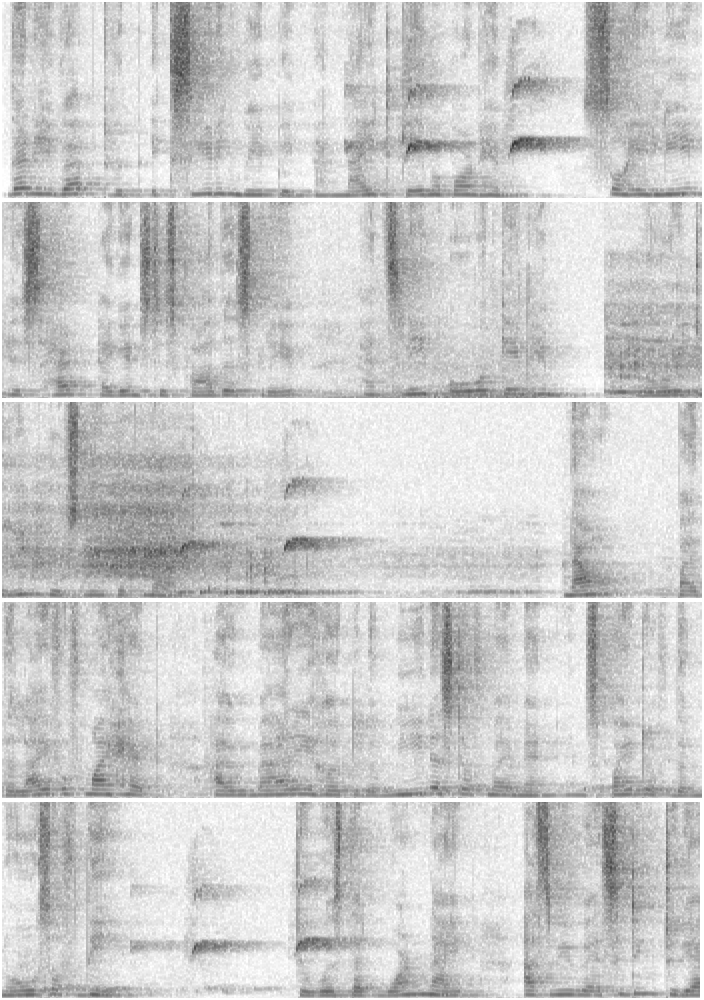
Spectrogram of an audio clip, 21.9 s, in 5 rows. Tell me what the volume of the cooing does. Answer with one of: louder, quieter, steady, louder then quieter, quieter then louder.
quieter.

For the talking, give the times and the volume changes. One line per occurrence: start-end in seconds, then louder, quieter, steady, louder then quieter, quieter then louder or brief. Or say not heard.
0.0-9.9 steady
12.2-18.2 steady
19.3-21.8 brief.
